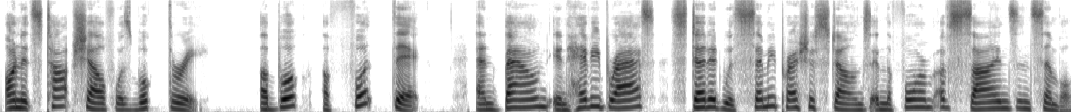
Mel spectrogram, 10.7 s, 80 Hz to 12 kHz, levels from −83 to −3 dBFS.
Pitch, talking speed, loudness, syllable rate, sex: 200 Hz, 160 wpm, -19 LUFS, 3.9 syllables/s, female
